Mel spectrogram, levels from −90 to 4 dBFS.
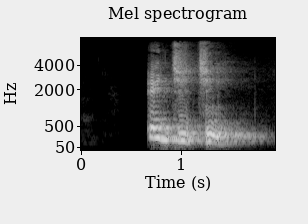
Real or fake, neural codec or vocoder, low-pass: real; none; 7.2 kHz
